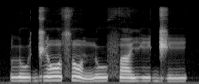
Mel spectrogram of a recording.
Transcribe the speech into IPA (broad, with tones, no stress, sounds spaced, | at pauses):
l u˧ d͡ʒ ɔ̃˦ s ɔ̃˦˨ n u˧ f ã˧ j i˧ d͡ʒ i˧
